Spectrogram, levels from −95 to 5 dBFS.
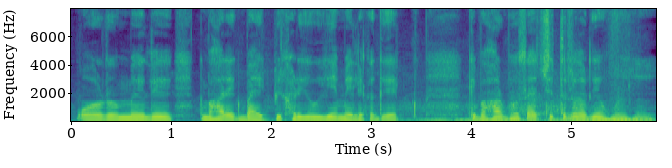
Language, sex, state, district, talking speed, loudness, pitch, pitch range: Hindi, female, Madhya Pradesh, Bhopal, 205 wpm, -14 LUFS, 175 Hz, 170-185 Hz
